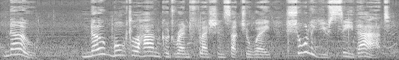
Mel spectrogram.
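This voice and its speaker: A woman's voice: on the high side, very animated, unhurried, background noise. An actress voicing an earnest, grave Saxon woman in a video game, speaking formally. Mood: grave, insistent. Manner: grave, formal archaic phrasing. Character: earnest Saxon woman wary of wicked beasts. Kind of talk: dramatic video game acting.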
